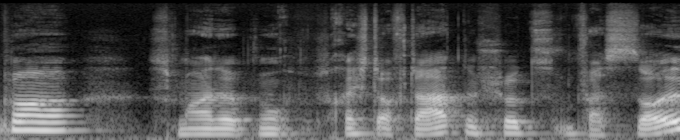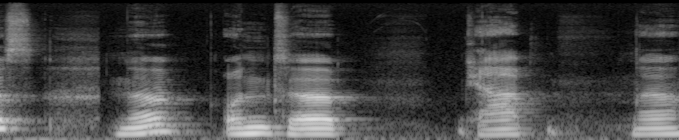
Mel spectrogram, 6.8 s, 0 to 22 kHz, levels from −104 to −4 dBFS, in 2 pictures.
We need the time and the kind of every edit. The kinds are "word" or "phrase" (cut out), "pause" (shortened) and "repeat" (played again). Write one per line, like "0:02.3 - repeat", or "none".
0:02.8 - phrase
0:03.9 - pause

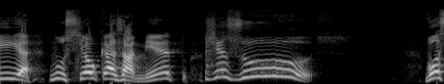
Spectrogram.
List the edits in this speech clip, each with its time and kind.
0:02.1 - phrase

